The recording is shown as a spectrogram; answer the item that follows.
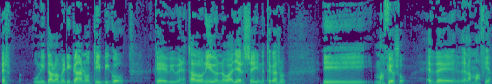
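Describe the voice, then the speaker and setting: At a fairly quick pace, a man talks in an ordinary speaking voice, medium in pitch with ordinary pitch variation. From Málaga, Andalusia, Spain. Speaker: podcast host. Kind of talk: casual chat.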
